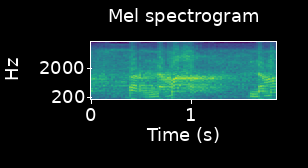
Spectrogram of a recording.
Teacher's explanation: नमः में जो विसर्ग था ना, उसका उच्चारण भी गले के सहारे होगा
